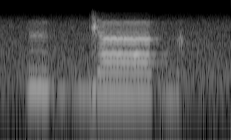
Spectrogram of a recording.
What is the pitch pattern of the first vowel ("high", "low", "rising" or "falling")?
high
